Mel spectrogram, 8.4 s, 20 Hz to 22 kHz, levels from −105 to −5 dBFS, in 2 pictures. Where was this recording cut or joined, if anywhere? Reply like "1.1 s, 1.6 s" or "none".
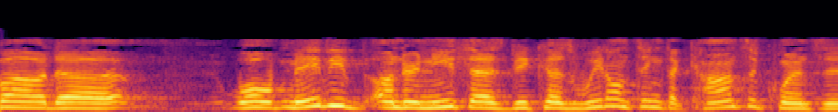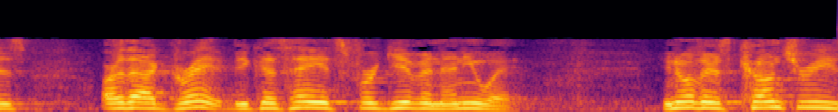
none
